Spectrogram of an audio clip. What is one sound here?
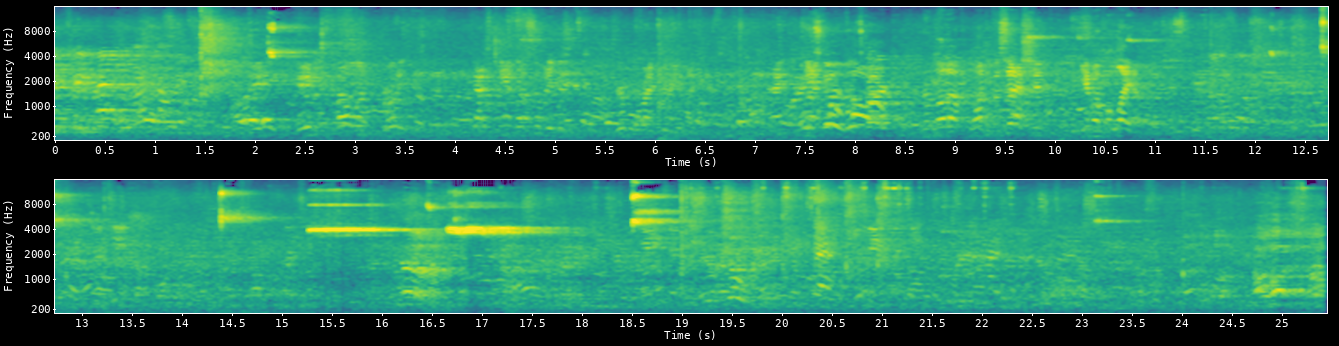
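Several voices of young players and onlookers chatter, echoing in a large hall.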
